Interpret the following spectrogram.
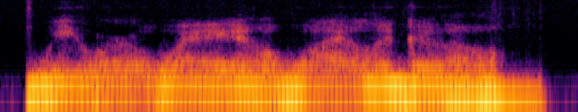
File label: xsynth speech mod plane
